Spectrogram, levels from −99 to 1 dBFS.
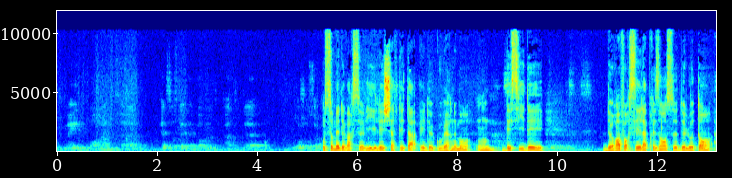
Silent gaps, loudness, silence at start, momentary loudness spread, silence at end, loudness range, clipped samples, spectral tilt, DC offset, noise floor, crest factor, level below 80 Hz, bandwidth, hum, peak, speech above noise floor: none; -26 LUFS; 2.15 s; 10 LU; 0 s; 5 LU; under 0.1%; -4.5 dB/octave; under 0.1%; -62 dBFS; 22 dB; -62 dBFS; 11 kHz; none; -6 dBFS; 37 dB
